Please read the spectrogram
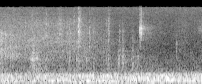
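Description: A steady low rumble or hum with no speech; the higher pitches are faint.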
